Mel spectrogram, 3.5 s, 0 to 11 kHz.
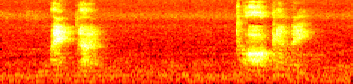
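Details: A talkative male African grey parrot, hatched June 15, 1997, kept as a pet in a home in Texas. Two short, soft, speech-like bursts about two seconds apart, quiet indoor background hiss.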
